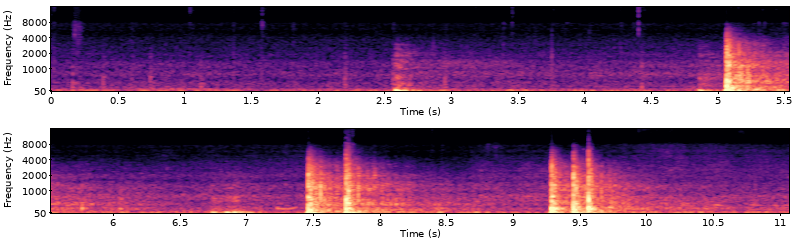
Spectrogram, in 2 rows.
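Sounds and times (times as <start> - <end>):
faint low thuds: 2.1 - 4.2
distant firework bangs: 2.5 - 3.4, 4.8 - 10.7.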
